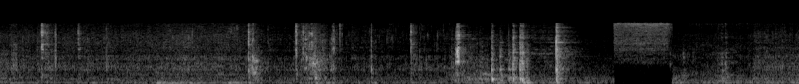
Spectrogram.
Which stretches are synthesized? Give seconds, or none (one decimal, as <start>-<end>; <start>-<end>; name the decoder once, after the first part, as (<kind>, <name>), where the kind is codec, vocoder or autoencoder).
none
